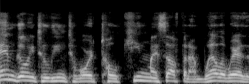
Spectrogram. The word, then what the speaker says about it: Tolkien: There are two accepted pronunciations, J.R.R. Tolkien and J.R.R. Tolkien. Technically, it should be Tolkien because it is of a Germanic root, and as the professor himself would tell us, therefore pronounced Tolkien.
